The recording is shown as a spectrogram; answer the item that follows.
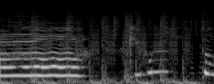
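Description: A woman's voice holding one long, steady sung-out note for just under a second, then the start of a short spoken exclamation, over light background music.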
